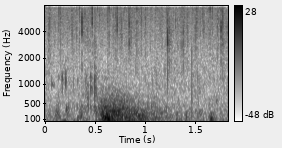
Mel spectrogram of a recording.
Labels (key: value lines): label: biophony, growl
recorder: SoundTrap 500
